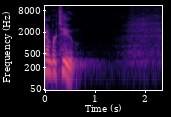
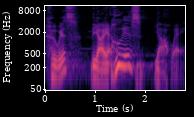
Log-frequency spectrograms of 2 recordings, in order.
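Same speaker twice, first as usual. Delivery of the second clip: pompous Pharaoh; 5 semitones lower, 5 dB quieter than usual. Acted. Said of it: "a pompous sense of smug arrogance".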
